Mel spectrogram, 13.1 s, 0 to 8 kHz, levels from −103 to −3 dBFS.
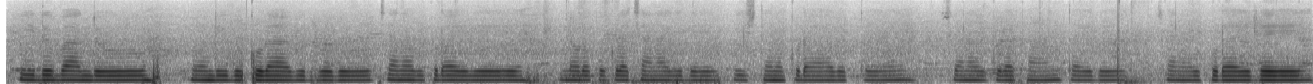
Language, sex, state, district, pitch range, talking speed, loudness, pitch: Kannada, female, Karnataka, Dharwad, 155-160 Hz, 105 wpm, -28 LUFS, 160 Hz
